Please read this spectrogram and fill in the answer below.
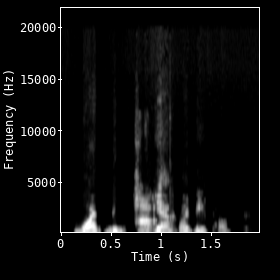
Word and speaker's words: Whyteleafe: right yeahh now this is how do I pronounce it white white leaf white leaf Park yeah white leaf Park and is white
